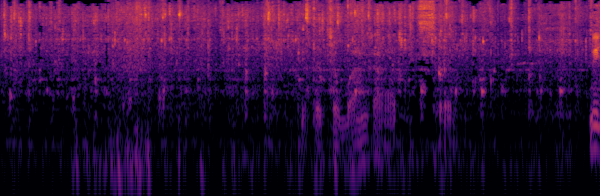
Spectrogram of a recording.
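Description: Faint aquarium water sloshing and dripping as a hand reaches into the tank and lifts a wristwatch out of the water.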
